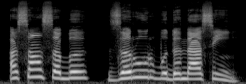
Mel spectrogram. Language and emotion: Sindhi, neutral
